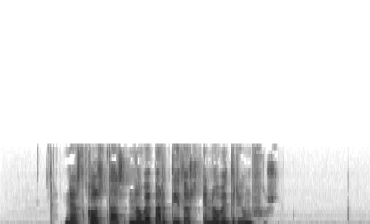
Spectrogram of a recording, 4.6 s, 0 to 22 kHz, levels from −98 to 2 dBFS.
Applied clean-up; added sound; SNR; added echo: none; none; none; none.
